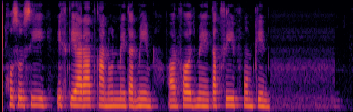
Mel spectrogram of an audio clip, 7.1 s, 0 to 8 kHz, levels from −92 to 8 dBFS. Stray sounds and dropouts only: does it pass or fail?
pass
